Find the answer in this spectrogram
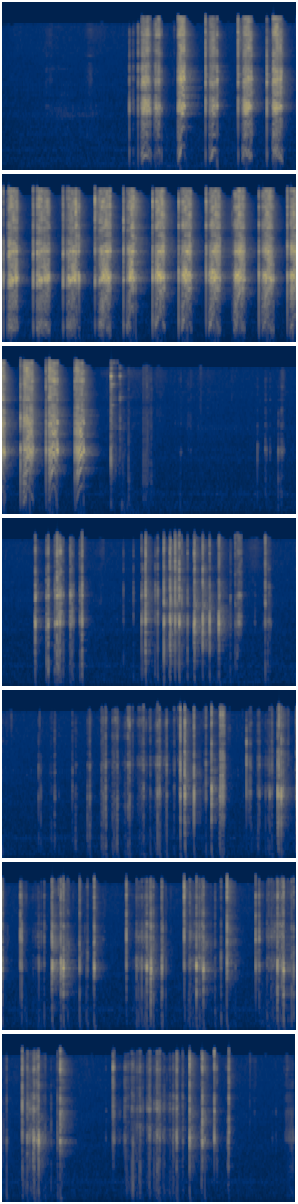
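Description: A hooked-blade hand deburring tool scraping along the cut edge of an aluminum panel, shaving off laser-cutting slag and burr. A quick, even run of strokes about three a second lasts some eight seconds, then slower, irregular strokes follow.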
